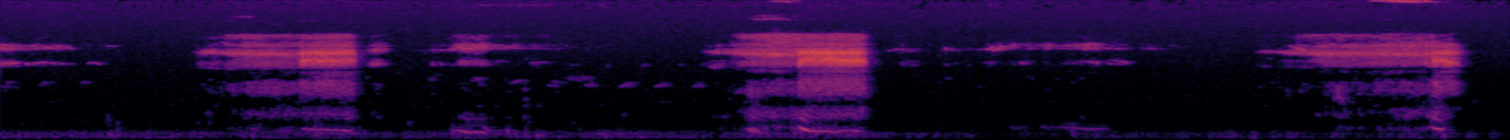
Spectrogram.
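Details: Female bully-breed dog snoring loudly in her sleep, with harsh, hissing, rattling snores and snorty breaths between; she reportedly gets louder as it goes on.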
